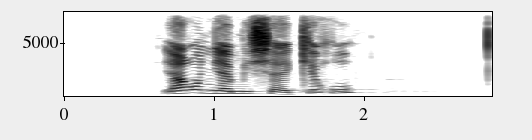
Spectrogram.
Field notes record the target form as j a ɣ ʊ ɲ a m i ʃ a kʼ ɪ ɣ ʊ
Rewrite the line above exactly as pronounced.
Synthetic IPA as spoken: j a ɣ ʊ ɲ a m i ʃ a kʼ ɪ ɣ ʊ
